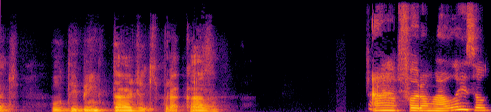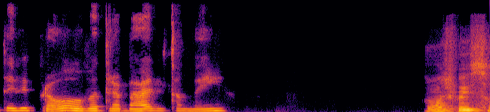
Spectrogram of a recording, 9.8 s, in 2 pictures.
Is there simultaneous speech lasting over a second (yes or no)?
no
